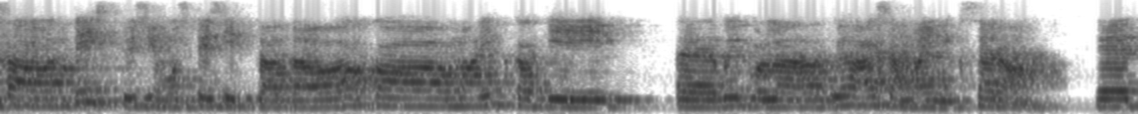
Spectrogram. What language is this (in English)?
Estonian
